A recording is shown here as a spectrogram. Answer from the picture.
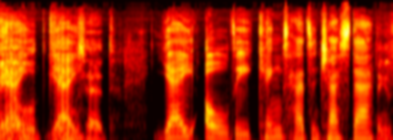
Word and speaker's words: Ye: Yay, because it's spelled like Kanye. Ye old King's Head. Yay Oldie King's Head in Chester.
